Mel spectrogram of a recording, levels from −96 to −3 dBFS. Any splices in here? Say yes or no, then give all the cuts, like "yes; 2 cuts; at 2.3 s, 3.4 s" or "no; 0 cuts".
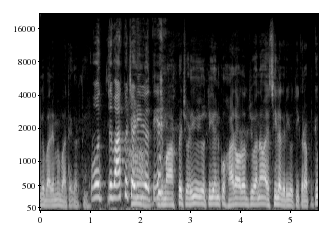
no; 0 cuts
